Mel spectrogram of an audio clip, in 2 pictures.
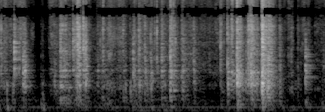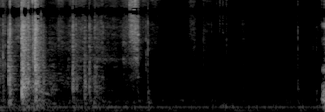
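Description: Hands rummaging through a metal tin of trading cards: cards rustling and scraping against the tin with many small clicks, busiest about three seconds in and dying away after about five seconds.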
